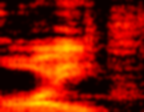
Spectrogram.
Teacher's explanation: इस याए लीन को नरमी और जल्दी से अदा करेंगे। बाज़ लोग पढ़ते हैं गौए बस समावाते, तो ये क्या होता है, मजहूल हो जाता है, गौई गौई। · गौइन के ऊपर ज़बर है, आगे या साकिन है, देखिए ये या कौन सी है, याए लीन, इसको नरमी और जल्दी से अदा करेंगे। गौई, जो गौइन है वो हुर्फ़े मुस्ताला में से, इसको मोटा पढ़ेंगे और इस याए लीन को नरमी और जल्दी से अदा करेंगे।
